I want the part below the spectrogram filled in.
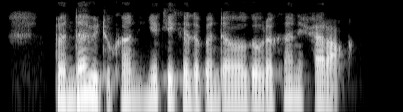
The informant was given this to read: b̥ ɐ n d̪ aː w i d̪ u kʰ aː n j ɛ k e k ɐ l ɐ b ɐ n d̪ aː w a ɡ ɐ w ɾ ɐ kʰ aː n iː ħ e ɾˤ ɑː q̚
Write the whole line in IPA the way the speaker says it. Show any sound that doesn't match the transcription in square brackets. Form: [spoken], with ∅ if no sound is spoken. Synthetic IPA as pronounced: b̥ ɐ n d̪ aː w i d̪ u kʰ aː n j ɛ k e k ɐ l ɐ b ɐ n d̪ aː w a ɡ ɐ w ɾ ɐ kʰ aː n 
